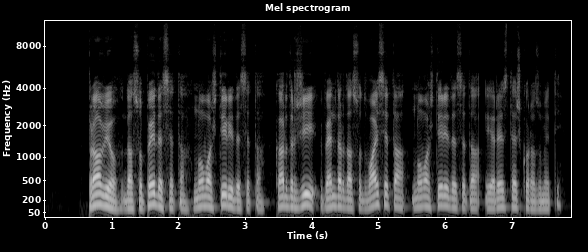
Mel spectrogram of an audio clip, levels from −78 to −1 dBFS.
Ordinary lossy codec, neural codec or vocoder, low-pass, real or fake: none; none; none; real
